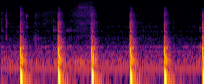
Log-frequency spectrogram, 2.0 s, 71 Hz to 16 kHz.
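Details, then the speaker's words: 1980s Marantz PM-45 amplifier phono stage, right channel only: deep regular thumps nearly three per second over steady hum, slowing when board touched; motorboating low-frequency oscillation, suspected from excess conductive glue/residue on board from earlier repair. "can you hear this click in the background like a low frequency instability and it's only on the right hand channel"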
